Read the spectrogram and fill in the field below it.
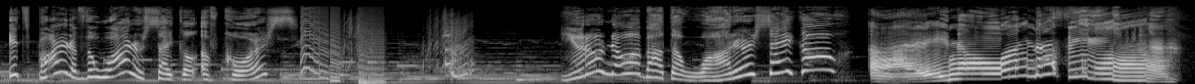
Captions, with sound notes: It's part of the water cycle, of course. [beeps] You don't know about the water cycle? I know nothing!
